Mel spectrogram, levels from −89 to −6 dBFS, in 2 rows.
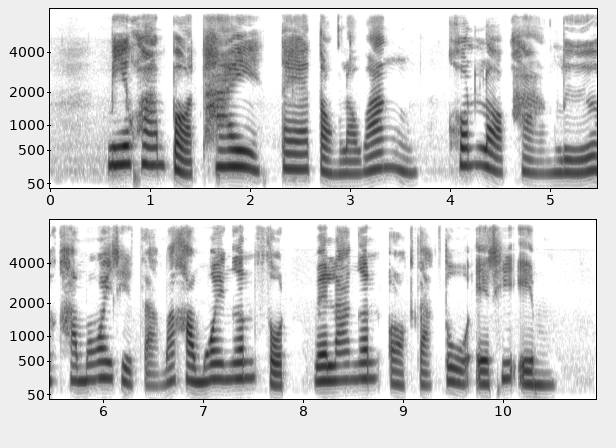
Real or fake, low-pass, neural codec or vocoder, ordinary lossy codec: real; 7.2 kHz; none; none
